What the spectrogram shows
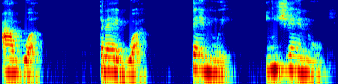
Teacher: esse ditongo é um ditongo crescente né e é um ditongo oral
